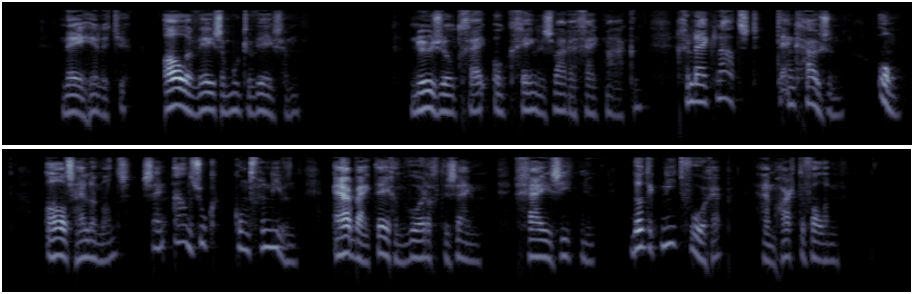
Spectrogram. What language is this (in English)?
Dutch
